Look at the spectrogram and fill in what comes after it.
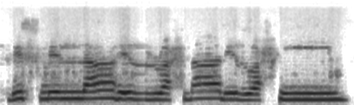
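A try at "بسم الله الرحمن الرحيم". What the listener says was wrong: रॉ को थोड़ा सा और हैवी करें, RAW।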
